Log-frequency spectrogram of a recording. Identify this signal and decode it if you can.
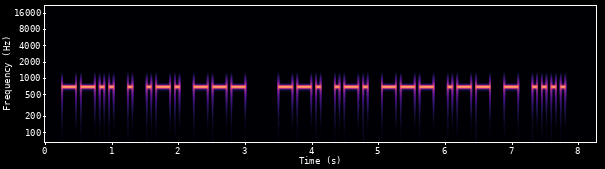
Morse code, heard as a keyed tone, about 17 wpm, 700 Hz. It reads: ZERO GROWTH
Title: Pangram Challenge v2 - 17wpm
